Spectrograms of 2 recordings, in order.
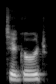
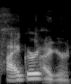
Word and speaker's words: Tigard: a lot of mistakes tiggered oh Tigard yeah anyway uh my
